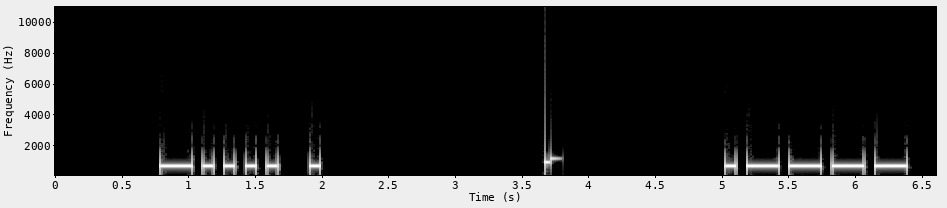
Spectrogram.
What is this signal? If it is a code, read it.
Morse code, heard as a keyed tone, about 15 wpm, 700 Hz. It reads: 6 E 1
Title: Two Challenging Letter-Number Combinations 15wpm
